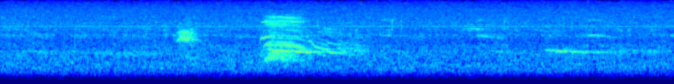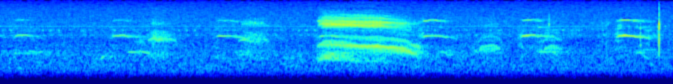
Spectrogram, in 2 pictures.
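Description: Birds calling over a steady background hiss: many short, high chirps, and two louder, harsher calls, about three seconds in and about ten seconds in.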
